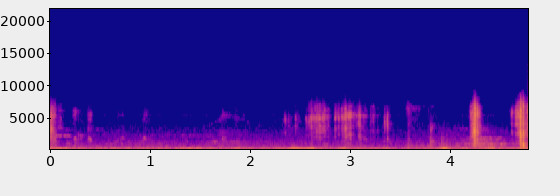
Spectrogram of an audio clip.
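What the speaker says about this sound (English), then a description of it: "I'm just going to cut it down some." Scissors cutting paper down to size for a handmade mini book, producing a few soft snips and rustles close by over a faint room hum, with no speech.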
